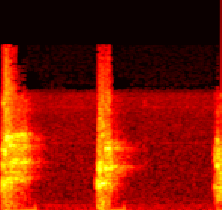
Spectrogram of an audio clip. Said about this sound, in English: That's a testament to how smart he is and how lazy I am. He barks when we say pizza.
